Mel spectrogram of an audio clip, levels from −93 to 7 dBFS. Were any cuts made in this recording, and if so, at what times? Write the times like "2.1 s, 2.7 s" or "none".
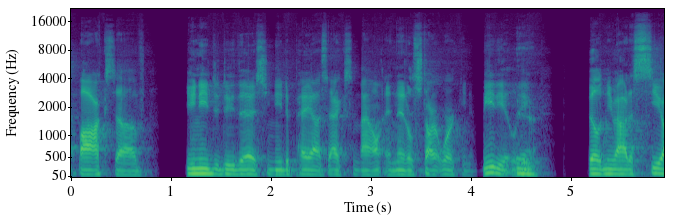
4.9 s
